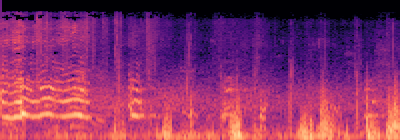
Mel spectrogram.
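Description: A dog gives a high, wavering whine-like yelp at the start, followed by scattered short barks and yips, mixed with shuffling and footstep-like thumps.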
